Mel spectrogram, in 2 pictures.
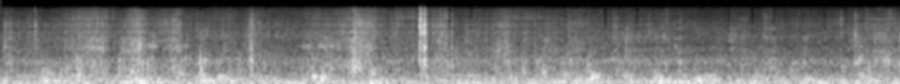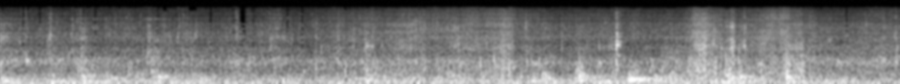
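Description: Water lapping against the hull of a small boat over a steady low rumble, with a few light knocks, one about four seconds in and more near the end.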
